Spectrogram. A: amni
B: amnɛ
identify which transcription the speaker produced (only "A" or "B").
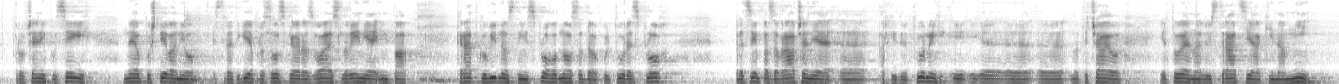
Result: A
